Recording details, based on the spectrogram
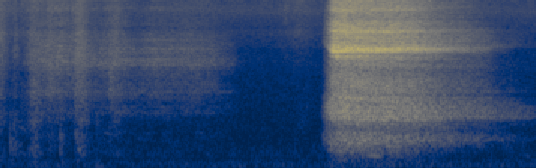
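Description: A slow, audible breath as a calming exercise: a quiet drawn inhale followed by a long, strong exhale that fades away, close up and alone.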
